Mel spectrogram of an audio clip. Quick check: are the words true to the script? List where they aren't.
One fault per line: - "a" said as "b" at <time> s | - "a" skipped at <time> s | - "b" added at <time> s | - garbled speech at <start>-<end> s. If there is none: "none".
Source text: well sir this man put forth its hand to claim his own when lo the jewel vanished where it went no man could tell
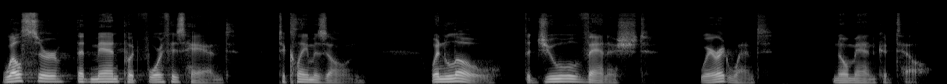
- "this" said as "that" at 0.8 s
- "its" said as "his" at 1.7 s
